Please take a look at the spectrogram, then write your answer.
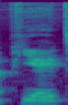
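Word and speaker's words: Pietà: His three biggest claims to fame, and you could make the argument, maybe there's more, the Sistine Chapel, the Pieta, that's how you pronounce that, and of course, the David.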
